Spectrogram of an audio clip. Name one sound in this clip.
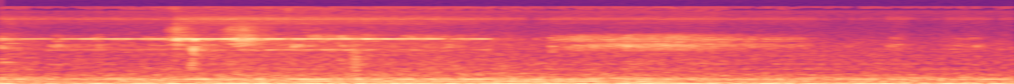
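Short electronic chimes ring out.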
